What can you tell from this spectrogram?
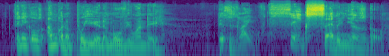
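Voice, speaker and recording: Over noticeable background noise, a man speaks in an animated tone at a fairly quick pace. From Africa. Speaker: DJ and content creator. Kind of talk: casual interview chat. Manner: loud, animated.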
